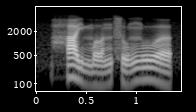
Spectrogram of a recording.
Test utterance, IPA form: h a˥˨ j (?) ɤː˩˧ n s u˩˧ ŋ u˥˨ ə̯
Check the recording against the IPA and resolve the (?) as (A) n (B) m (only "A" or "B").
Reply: B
